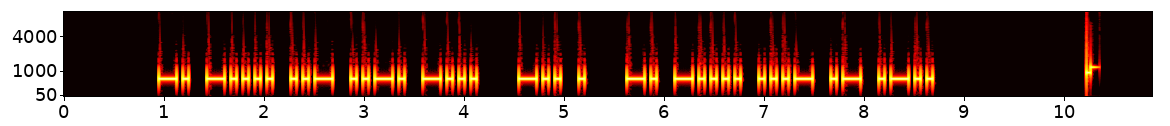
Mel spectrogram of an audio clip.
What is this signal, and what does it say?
Morse code, heard as a keyed tone, about 20 wpm, 700 Hz. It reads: N6UFB DE N6VAL
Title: USA Callsign DE Callsign - 5 Characters - 20wpm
